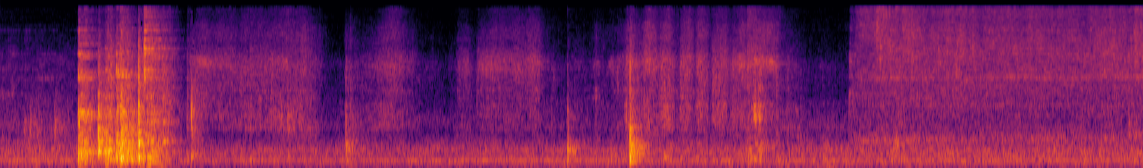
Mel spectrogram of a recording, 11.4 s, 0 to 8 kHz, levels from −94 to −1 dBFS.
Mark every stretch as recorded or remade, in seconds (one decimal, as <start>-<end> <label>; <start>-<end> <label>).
0.0-0.9 remade; 0.9-4.6 recorded; 4.6-5.1 remade; 5.1-7.2 recorded; 7.2-11.4 remade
